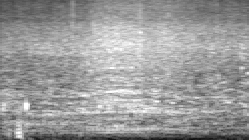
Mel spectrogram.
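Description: Low rumble of wind buffeting a handheld phone's microphone over the murmur of a large outdoor crowd. A short low thump comes just after the start.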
